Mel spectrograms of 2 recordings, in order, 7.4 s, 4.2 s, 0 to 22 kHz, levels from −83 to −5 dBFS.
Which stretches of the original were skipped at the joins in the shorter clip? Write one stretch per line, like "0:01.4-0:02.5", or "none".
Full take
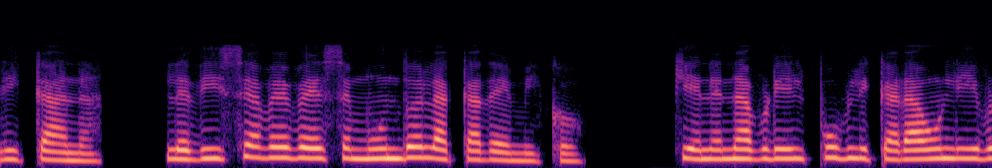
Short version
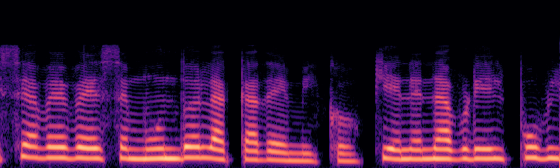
0:04.4-0:05.0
